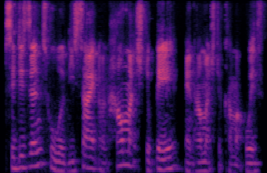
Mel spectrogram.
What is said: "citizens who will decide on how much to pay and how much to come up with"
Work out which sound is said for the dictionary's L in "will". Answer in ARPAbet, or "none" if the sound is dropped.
L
